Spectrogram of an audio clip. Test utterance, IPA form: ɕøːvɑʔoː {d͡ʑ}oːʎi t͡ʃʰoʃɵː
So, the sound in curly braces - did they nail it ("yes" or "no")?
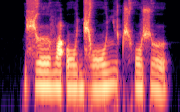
yes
